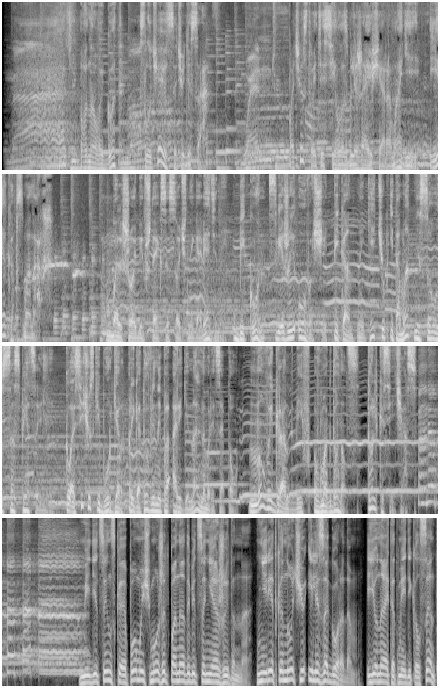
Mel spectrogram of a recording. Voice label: diktor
